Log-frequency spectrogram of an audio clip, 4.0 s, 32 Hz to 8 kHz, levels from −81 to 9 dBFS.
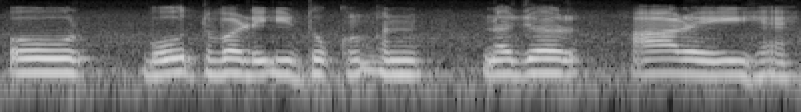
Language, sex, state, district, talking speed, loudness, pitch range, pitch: Hindi, female, Haryana, Rohtak, 120 wpm, -14 LUFS, 205-215 Hz, 210 Hz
